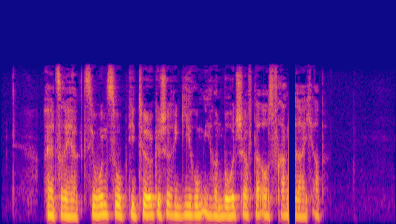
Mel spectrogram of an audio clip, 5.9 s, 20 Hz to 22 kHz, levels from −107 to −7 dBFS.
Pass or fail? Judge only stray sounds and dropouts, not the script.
fail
